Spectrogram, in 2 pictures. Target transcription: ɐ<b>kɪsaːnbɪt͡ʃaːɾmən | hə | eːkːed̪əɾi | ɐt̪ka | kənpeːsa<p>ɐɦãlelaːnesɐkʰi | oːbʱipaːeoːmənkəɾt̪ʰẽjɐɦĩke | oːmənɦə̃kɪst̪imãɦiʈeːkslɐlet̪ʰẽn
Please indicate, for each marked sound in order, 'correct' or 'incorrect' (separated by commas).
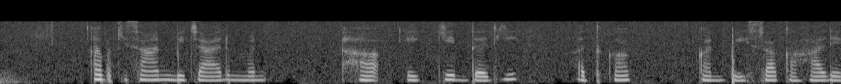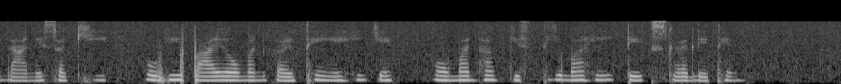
correct, incorrect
